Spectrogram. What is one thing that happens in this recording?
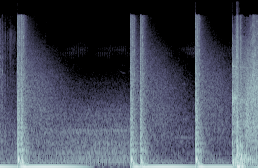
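A rifle fires sharp, single shots that echo.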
